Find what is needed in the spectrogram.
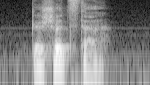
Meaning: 1. comparative degree of geschützt 2. inflection of geschützt: strong/mixed nominative masculine singular 3. inflection of geschützt: strong genitive/dative feminine singular
- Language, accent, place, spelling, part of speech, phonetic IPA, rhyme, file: German, Germany, Berlin, geschützter, adjective, [ɡəˈʃʏt͡stɐ], -ʏt͡stɐ, De-geschützter.ogg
